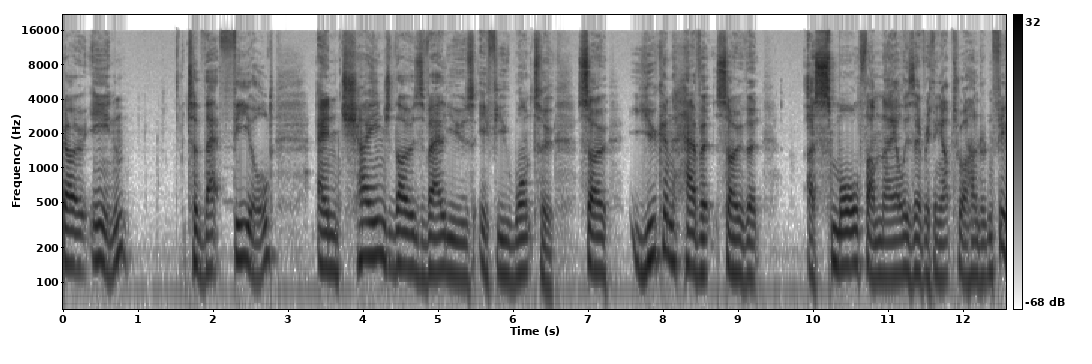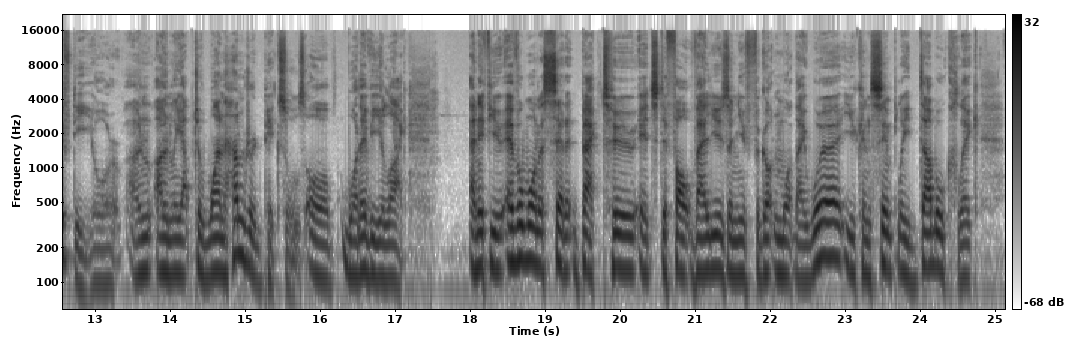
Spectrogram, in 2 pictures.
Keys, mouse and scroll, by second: 3.7 click.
